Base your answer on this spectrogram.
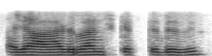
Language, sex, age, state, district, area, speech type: Odia, male, 18-30, Odisha, Cuttack, urban, conversation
